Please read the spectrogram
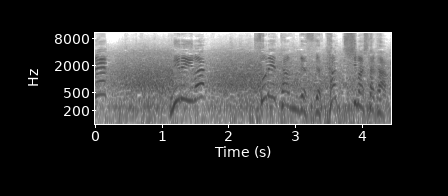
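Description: A voice speaking in short phrases over the steady noise of a baseball stadium crowd.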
